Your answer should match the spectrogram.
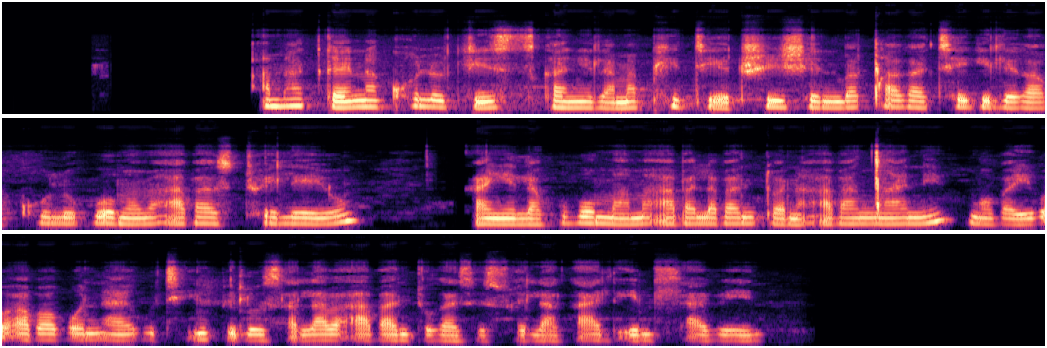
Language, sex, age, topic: North Ndebele, female, 36-49, health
